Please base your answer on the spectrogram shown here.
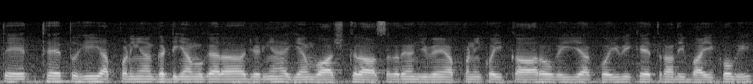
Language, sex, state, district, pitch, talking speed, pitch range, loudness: Punjabi, male, Punjab, Kapurthala, 120 Hz, 215 wpm, 115-125 Hz, -16 LUFS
